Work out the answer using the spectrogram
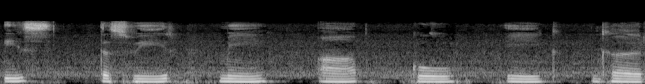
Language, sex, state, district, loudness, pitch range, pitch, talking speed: Hindi, male, Haryana, Rohtak, -15 LUFS, 130-140 Hz, 135 Hz, 65 wpm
